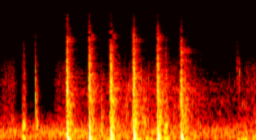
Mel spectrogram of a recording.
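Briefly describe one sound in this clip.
Sharp electronic zaps from a game fire in quick succession.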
